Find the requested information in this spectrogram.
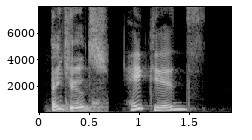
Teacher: Friendly, upbeat, pitch is a little bit high, which to me gives it a more friendly tone.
